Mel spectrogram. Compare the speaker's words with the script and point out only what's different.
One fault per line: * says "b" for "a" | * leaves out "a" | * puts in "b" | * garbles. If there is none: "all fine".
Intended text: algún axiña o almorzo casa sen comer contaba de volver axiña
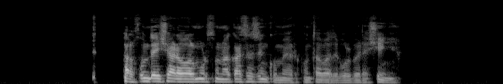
* says "deixara" for "axiña"
* puts in "na"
